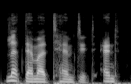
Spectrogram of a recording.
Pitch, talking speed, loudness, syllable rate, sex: 125 Hz, 230 wpm, -19 LUFS, 5.6 syllables/s, male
